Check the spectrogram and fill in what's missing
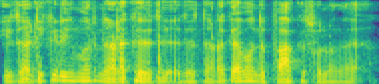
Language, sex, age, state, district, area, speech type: Tamil, male, 30-45, Tamil Nadu, Salem, urban, spontaneous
